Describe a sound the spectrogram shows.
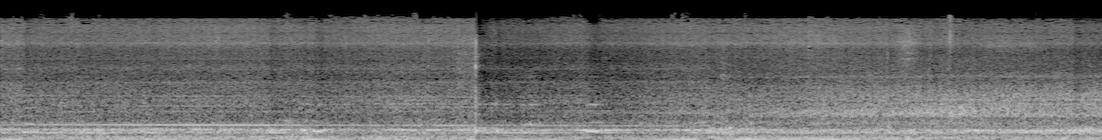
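A train rumbles steadily along the tracks, heard from inside.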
